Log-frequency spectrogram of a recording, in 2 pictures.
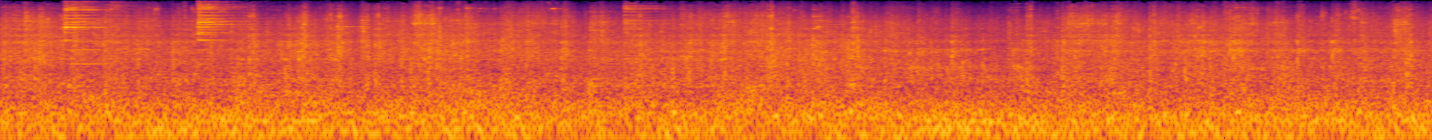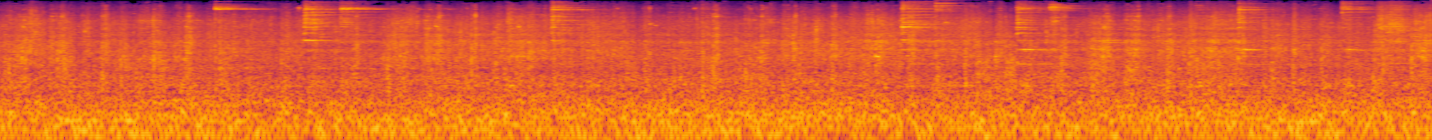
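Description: A train running along the track: a steady, loud rumble with scattered clicks of the wheels over the rails.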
